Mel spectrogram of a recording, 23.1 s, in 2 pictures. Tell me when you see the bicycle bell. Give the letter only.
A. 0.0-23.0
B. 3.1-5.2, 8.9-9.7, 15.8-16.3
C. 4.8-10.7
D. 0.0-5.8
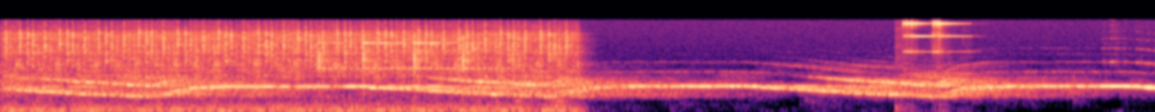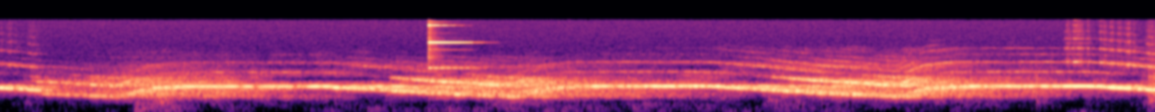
B.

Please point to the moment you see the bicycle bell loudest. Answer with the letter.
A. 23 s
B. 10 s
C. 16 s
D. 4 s
C.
